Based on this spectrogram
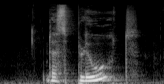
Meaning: blood
- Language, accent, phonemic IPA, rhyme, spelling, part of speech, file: German, Austria, /bluːt/, -uːt, Blut, noun, De-at-Blut.ogg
